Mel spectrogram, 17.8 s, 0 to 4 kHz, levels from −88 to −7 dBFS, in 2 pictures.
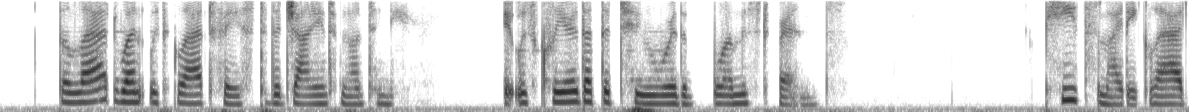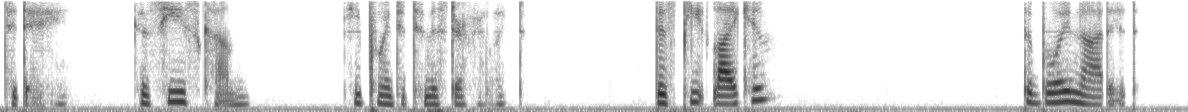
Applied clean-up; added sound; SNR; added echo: neural diffusion model UNIVERSE++.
